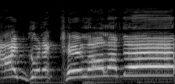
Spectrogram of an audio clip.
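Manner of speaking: very slow, very loud, high-pitched unhinged yell. Mocking how over the top Sisko got by season seven: imitating Sisko unhinged shout. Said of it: "I wanted him more unhinged".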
